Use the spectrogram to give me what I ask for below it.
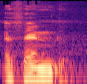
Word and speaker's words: ascend: देखिए, ये है ASCEND, इसको बोलते हैं हम एसेंड। सी का उच्चारण नहीं हुआ।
